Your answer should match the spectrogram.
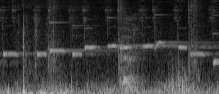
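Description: Background music with a stepping melody. About a second in, a Siberian husky puppy gives a short vocalization over it.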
